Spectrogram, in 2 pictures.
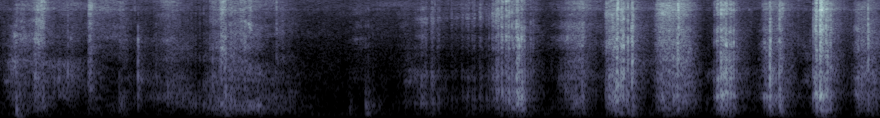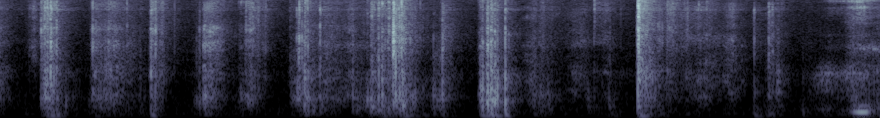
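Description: Scissors snipping through paper while gift-making crafts, a quiet close series of crisp irregular cuts and scrapes with short pauses between strokes.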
